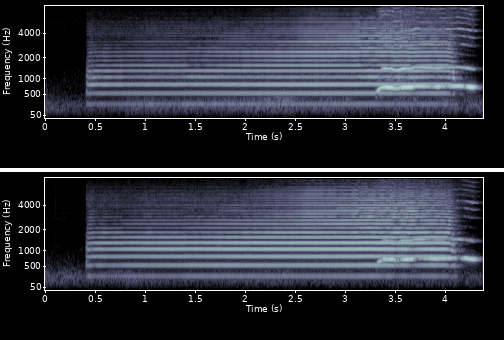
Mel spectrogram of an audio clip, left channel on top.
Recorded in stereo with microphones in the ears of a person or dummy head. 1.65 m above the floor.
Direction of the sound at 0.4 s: 45° right (ahead or behind).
